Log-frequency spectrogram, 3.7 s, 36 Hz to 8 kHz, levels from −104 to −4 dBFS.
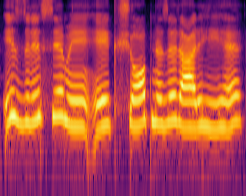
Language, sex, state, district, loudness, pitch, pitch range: Hindi, female, Jharkhand, Palamu, -15 LUFS, 265 Hz, 245-290 Hz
